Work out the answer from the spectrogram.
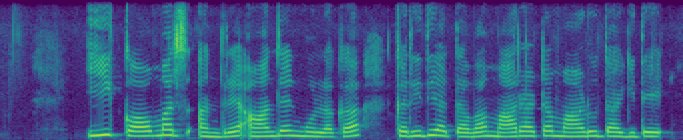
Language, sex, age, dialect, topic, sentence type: Kannada, female, 51-55, Coastal/Dakshin, agriculture, statement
